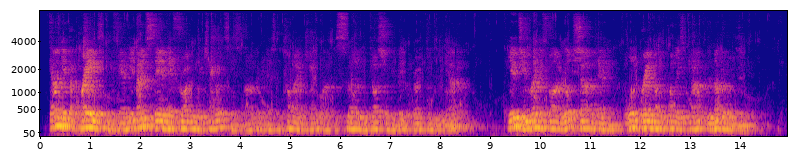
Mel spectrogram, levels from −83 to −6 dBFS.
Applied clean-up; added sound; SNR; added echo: neural separator model SepFormer DNS4.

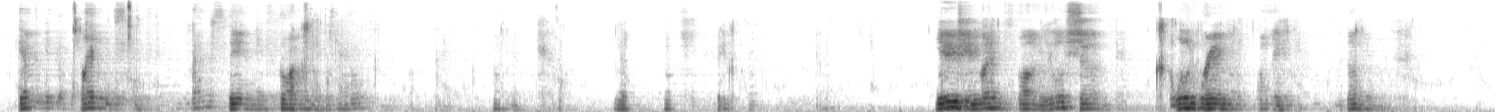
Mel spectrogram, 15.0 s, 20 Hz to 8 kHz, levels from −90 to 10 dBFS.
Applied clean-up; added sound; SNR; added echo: neural mask model DeepFilterNet 3.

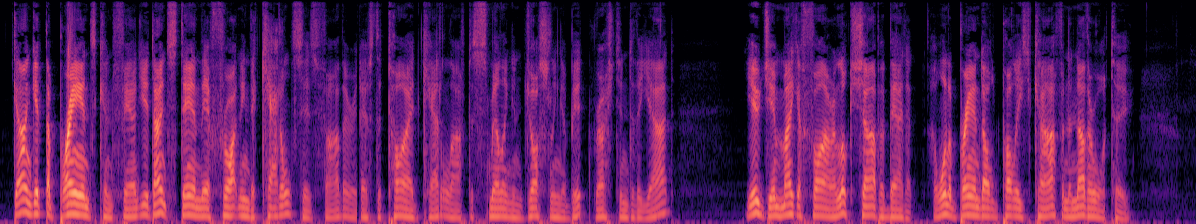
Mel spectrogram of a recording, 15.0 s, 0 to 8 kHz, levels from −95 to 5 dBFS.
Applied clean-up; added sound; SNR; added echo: none; none; none; none.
